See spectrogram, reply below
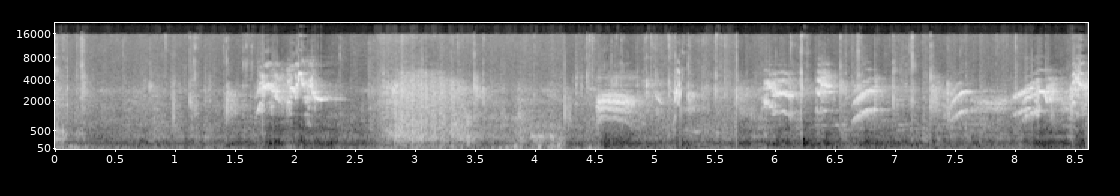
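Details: Crows calling and making noise among other birds; several harsh, harmonic squawking calls in short bursts, with a broad rushing noise near the third second and further rising-falling calls toward the end.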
